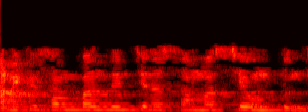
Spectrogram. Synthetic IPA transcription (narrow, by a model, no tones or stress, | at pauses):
ɐnɐkisɐmbɐnd̪ʱiɲt͡ʃinɐsɐmɐsjɐuɳʈund̪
